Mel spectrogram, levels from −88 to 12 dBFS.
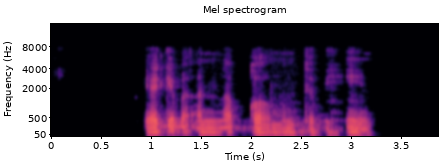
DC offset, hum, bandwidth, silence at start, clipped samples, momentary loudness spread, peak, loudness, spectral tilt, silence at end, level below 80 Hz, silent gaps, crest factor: under 0.1%; none; 8 kHz; 0.95 s; under 0.1%; 10 LU; -6 dBFS; -29 LUFS; -7 dB/octave; 0.65 s; -46 dBFS; none; 24 dB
